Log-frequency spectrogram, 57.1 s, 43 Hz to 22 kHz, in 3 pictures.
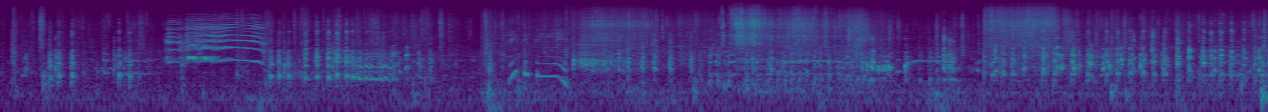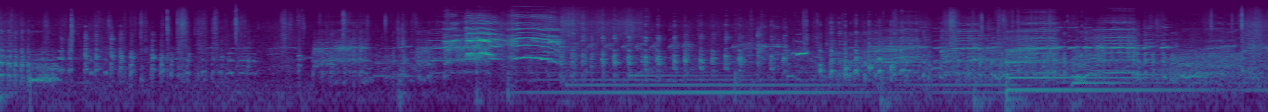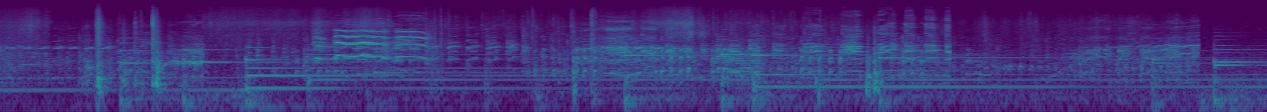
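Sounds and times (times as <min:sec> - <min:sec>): chickens clucking: 0:00.0 - 0:56.1
soft music with held notes: 0:00.7 - 0:06.9, 0:08.6 - 0:57.0
rooster crowing: 0:02.5 - 0:04.0, 0:25.5 - 0:27.5, 0:42.6 - 0:45.0.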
